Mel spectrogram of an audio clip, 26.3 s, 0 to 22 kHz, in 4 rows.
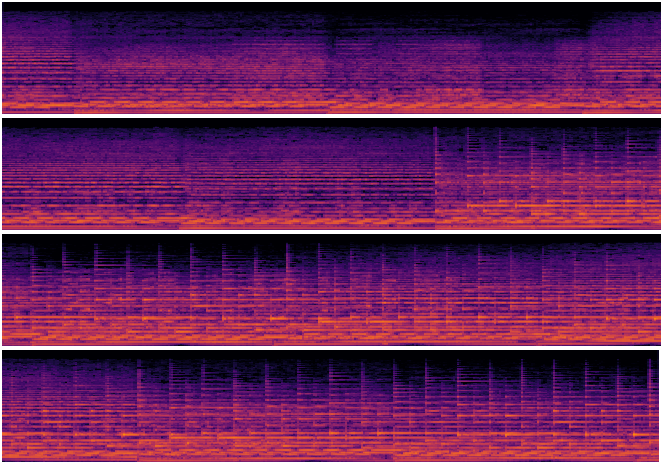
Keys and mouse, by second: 2.4-11.4 middle drag, 11.4-15.0 drag, 16.8-20.4 drag, 25.8-26.3 drag.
